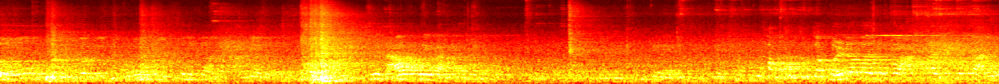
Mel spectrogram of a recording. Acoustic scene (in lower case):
subway station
